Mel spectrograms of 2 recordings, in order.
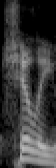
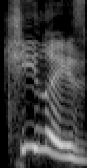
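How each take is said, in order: First: The word has an American English pronunciation. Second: The word has a Spanish-style pronunciation. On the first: It is how he talks to an audience. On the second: It is how he talks to his wife. "which chiles do you want?"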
